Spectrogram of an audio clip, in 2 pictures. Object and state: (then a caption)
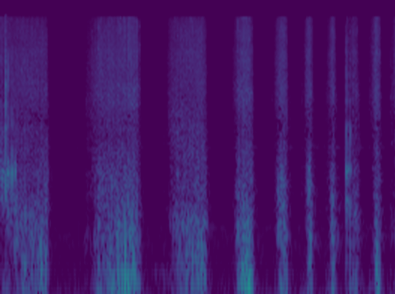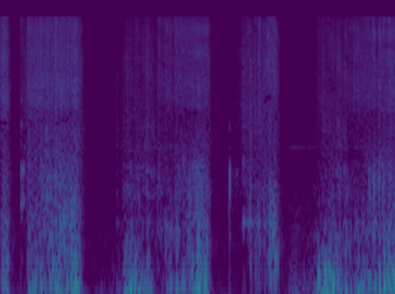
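Dark chocolate bar scratched and tapped. A solid, unwrapped dark chocolate bar with a patterned, segmented surface lies on a fuzzy towel, and long acrylic nails scratch and tap across it while two loose squares sit untouched nearby. Broadband scraping strokes alternate with a fast run of short, crisp taps, all dry and quickly damped, with some deeper thumps at the end.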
